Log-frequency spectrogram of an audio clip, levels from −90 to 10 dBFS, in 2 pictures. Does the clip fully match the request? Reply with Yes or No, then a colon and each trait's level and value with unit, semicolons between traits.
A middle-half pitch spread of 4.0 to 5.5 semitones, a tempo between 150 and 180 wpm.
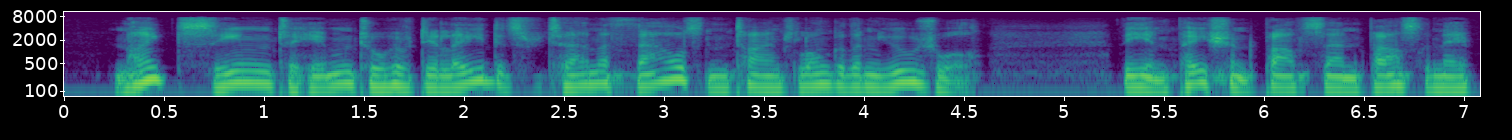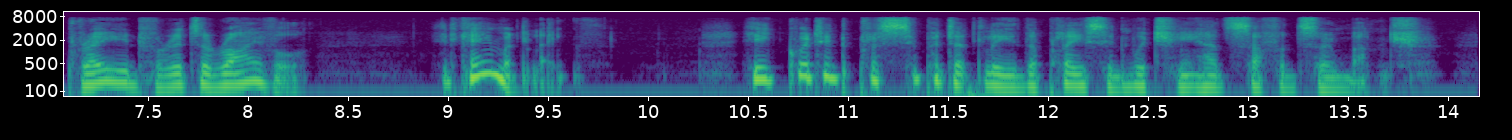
Yes: average, 4.3 semitones; average, 165 wpm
